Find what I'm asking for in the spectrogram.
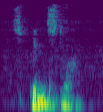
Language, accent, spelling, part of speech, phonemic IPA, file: English, Southern England, spinster, noun, /ˈspɪnstə/, LL-Q1860 (eng)-spinster.wav
- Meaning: A woman who has never been married, especially one past the typical marrying age according to social traditions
